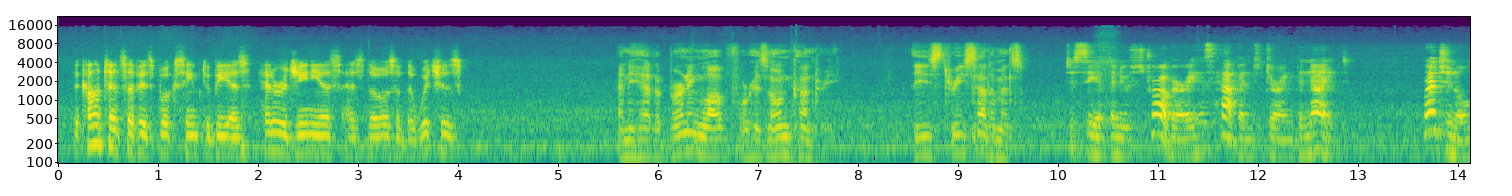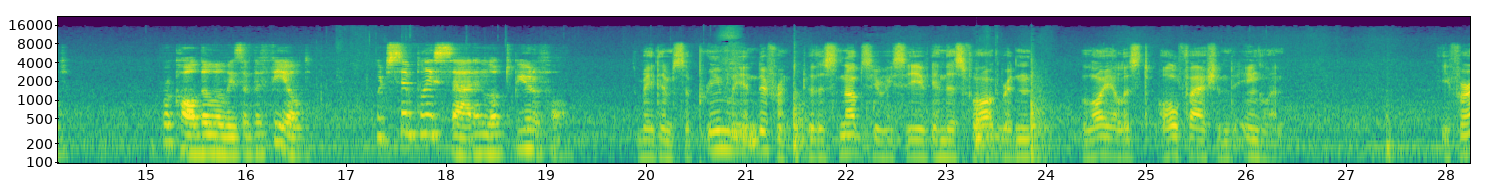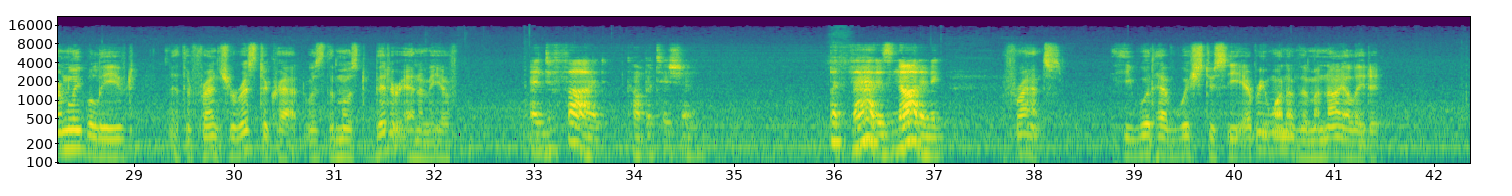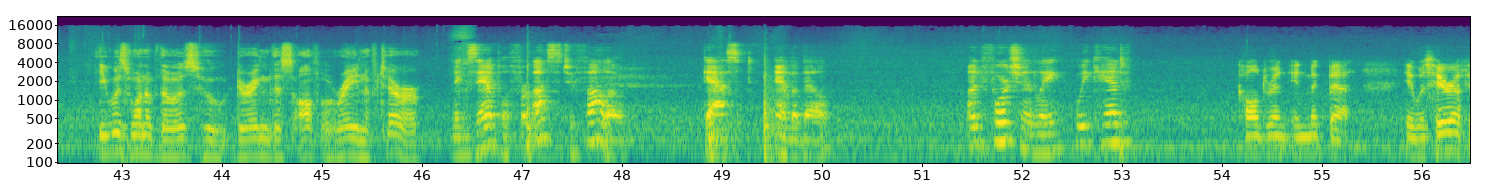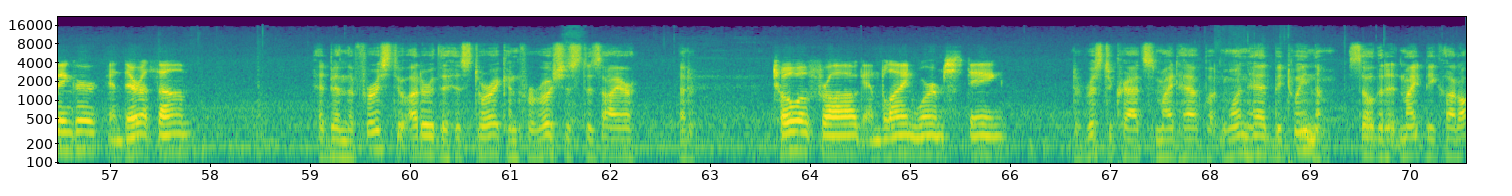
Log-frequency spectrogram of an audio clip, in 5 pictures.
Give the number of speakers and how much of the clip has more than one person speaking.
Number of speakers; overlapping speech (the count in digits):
3, no overlap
